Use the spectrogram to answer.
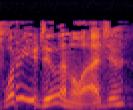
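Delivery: forceful retold divine question; emphatic God's question. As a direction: call it out like a searching demand.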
